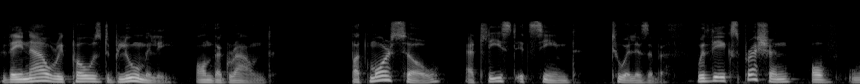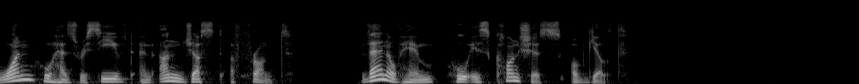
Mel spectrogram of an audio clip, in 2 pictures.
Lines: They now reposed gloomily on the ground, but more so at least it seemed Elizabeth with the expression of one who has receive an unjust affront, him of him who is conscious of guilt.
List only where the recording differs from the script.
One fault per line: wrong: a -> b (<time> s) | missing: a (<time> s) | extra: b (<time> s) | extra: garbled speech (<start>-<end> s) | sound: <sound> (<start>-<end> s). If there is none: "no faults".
extra: to (6.1 s)
wrong: receive -> received (9.4 s)
wrong: him -> than (12.2 s)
